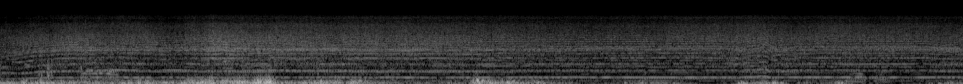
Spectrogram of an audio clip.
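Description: DJI Mini 2 quadcopter's propellers spinning with a steady high whine, dipping slightly in pitch at the start and then holding level. Wind buffets the microphone with low rumbling gusts.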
